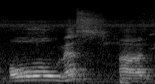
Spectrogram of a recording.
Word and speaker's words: Ole Miss: Professor Olsey, Professor Michael Olsey, my other good friend, occasional basketball cohort, and a 2000 graduate of, I've been told it's pronounced Ole Miss, graduate of Ole Miss in physics in 2000.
